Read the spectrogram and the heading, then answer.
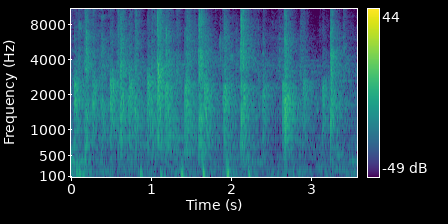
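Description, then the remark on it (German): A brief, fairly quiet round of applause in a vote for Prince of Persia: several people clapping in a dense, uneven patter of sharp claps that carries on steadily for a few seconds without any talking. “Ähm, wer ist dafür? Applaus dafür.”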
